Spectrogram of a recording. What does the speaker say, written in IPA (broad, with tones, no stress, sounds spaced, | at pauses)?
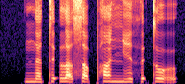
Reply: n ɛ˨ t ɪ˦ ʔ l ä̰˦˨ sʰ ä̰˦˨ pʰ ã˦ ɲ i˨ θ ɪ˦ ʔ t o̰˦˨ ʊ̯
